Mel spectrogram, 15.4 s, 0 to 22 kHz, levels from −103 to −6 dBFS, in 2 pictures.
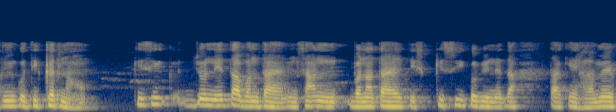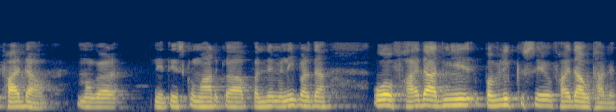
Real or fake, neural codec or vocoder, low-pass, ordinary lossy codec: real; none; 5.4 kHz; none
